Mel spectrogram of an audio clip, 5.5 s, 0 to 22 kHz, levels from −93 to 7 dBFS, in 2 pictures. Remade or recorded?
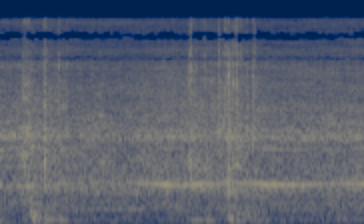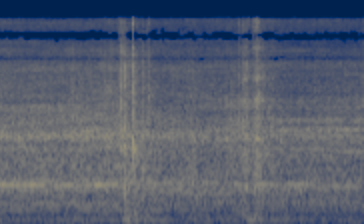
recorded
